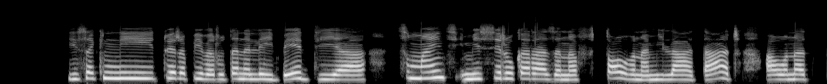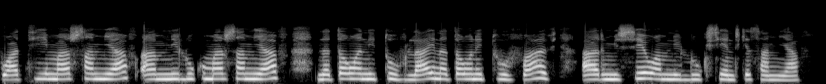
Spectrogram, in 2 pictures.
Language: Malagasy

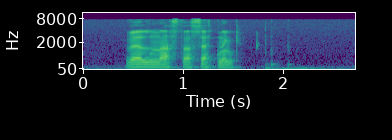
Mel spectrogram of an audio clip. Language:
Faroese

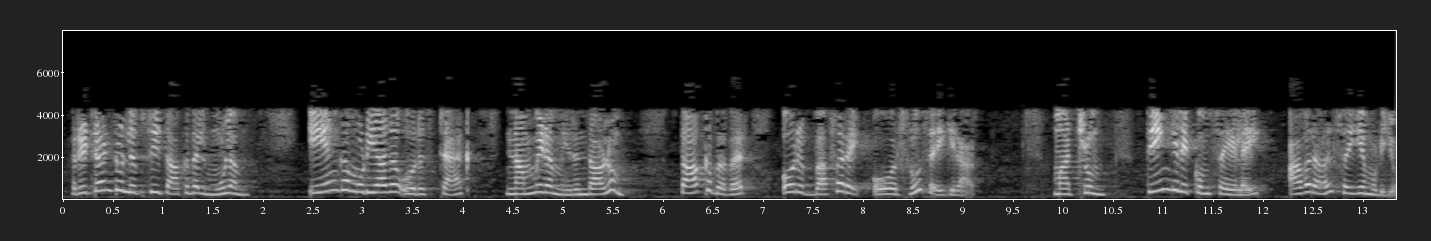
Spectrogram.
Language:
Tamil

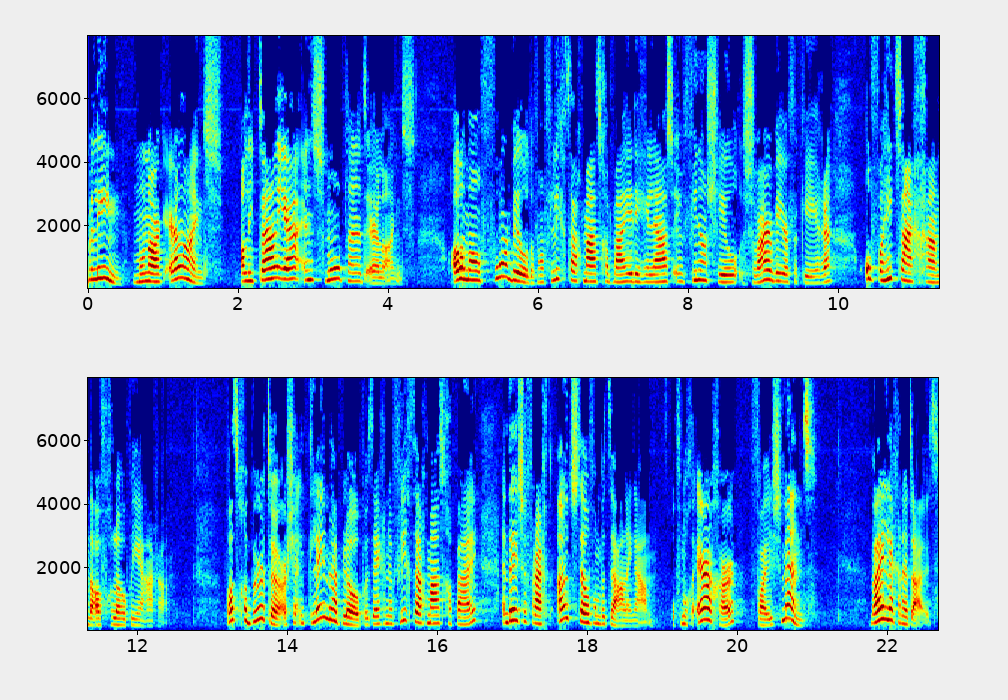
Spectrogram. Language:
Dutch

